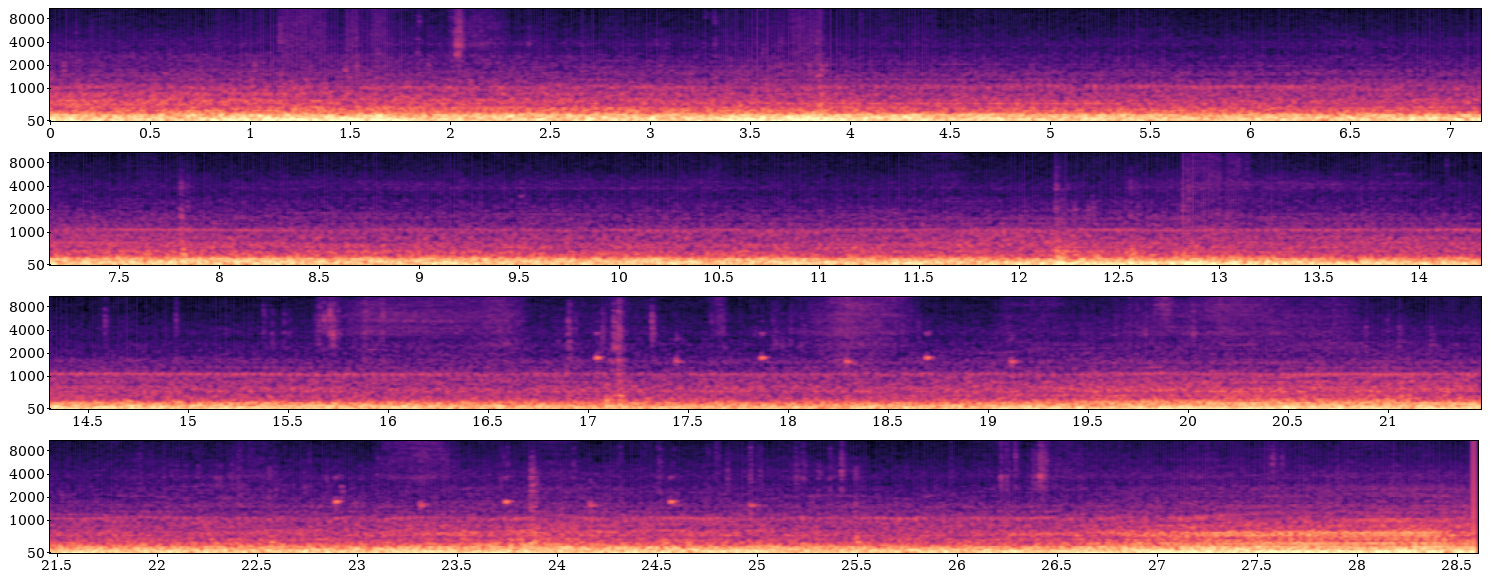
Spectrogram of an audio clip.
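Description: Steady low rumble of a car driving in city traffic: engine and road noise.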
